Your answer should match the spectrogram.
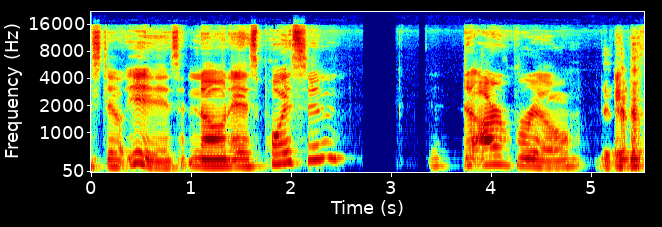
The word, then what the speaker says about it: d'Avril: In France and surrounding areas, the day was, and still is, known as Poisson d'Avril. That's pronounced poison.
